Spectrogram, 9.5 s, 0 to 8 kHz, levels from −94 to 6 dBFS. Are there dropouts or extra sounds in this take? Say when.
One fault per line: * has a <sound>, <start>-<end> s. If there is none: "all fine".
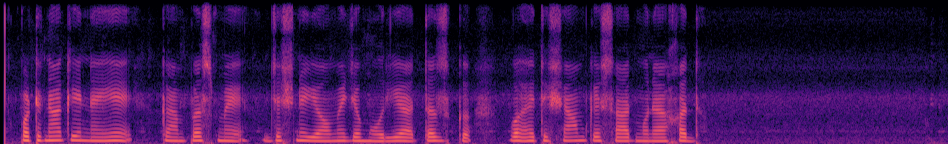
all fine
